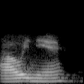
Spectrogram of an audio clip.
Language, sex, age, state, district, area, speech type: Manipuri, male, 18-30, Manipur, Thoubal, rural, conversation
